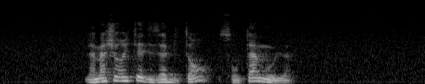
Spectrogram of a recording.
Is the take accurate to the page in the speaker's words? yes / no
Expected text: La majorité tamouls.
no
